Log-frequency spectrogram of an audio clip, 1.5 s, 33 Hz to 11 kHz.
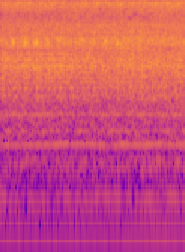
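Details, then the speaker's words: Audi A4 B6 1.8T Quattro wagon, first start after two-month engine rebuild and swap: steady even idle with smooth hum and faint constant whistle, no knocks or misses; normal idle. "and it sounds sick"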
